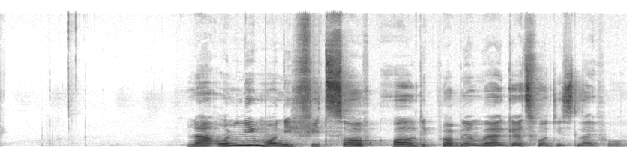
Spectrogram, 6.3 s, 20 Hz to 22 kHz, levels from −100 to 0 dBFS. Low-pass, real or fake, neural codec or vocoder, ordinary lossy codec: none; real; none; none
